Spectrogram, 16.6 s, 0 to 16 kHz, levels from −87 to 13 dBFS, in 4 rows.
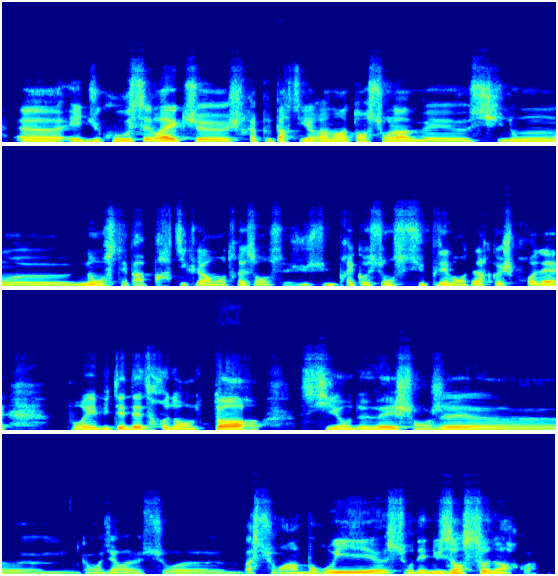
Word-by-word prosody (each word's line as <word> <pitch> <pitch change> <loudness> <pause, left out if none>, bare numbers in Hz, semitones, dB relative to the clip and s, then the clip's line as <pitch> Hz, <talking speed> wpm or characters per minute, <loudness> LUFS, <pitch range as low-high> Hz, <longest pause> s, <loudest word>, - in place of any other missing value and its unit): Heu, 125 -1 +2
et 125 - 0
du 125 +2 -5
coup 185 +5 0
c'est 145 - 0
vrai 150 +4 +9
que, 130 -4 +1
je 125 - -6
ferais - - -6
plus 140 - -10
particulièrement 145 +1 0
attention 140 +2 -3
là, 150 -1 +4
mais, 115 -3 -3
heu, 110 0 -5
sinon, 135 +2 -3
heu, 110 -1 -4
non, 140 +2 +1
c'était - - -9
pas - - -7
particulièrement 120 -1 -6
tressant 125 0 -6
c'est 90 - -19
juste 110 +3 -14
une 110 - -6
précaution 120 +3 -6
supplémentaire 130 -1 -4
que 125 - -5
je - - -5
prenais, 140 +5 0 0.4
pour 120 0 -1
éviter 120 +5 +2
d'être 135 -1 +3
dans 125 -1 +1
le 125 - -6
tort, 170 0 +9 0.3
si 130 -1 -4
on 125 - -1
devait 120 +4 +3
échanger, 120 -1 -2
hem, 105 -5 -3
comment 105 0 -11
dire, 105 -1 -5
heu? 100 -1 -8
Sur, 100 -1 -10
heu, 95 0 -9
bah, 95 +1 -10
sur 100 - -7
un 100 - -2
bruit, 130 +4 +4
heu, 115 -2 +2
sur 110 0 -7
des 115 +1 -1
nuisances 135 +1 +3
sonores 130 -5 +1
quoi. - - -18
125 Hz, 200 wpm, -23 LUFS, 110-135 Hz, 0.4 s, vrai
